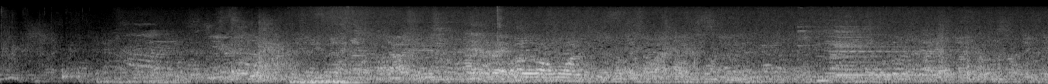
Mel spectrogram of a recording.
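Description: A live band plays in an echoing room.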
